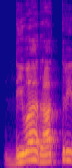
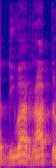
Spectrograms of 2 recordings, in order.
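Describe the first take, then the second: First: दिवारात्रि ending in a clear "tri"; wrong word form. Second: दिवारात्र ending in "tra", no i; corrected word form. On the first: Teacher showing students the mistaken form, दिवारात्रि with final i. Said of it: "दिवारात्रि नहीं होता". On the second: Teacher correcting the test word, दिवारात्र without final i. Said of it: "दिवारात्र होता है". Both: Shown as a demonstration.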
